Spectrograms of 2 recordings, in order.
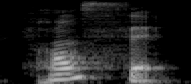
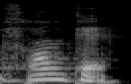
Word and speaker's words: Français: Quindi trasforma K in S. Français e non franquais.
